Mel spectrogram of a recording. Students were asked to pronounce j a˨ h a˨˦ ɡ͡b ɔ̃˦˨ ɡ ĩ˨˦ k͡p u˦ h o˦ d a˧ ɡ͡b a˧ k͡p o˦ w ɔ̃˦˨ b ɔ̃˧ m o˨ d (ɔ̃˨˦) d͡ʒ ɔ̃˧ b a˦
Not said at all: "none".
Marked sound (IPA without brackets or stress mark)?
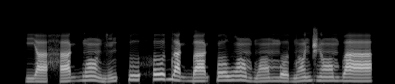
ɔ̃˧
